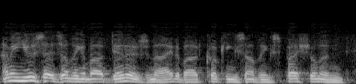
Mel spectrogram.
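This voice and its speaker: A mild, easygoing husband played by a man, gentle and hesitant in a radio play. His mid-pitched voice is very mellow, on a muffled old recording. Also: fast, slight background noise, natural voice. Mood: mild, probing. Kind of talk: radio mystery drama acting.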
